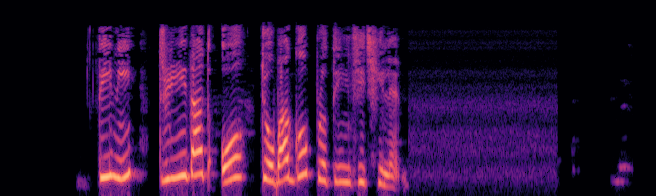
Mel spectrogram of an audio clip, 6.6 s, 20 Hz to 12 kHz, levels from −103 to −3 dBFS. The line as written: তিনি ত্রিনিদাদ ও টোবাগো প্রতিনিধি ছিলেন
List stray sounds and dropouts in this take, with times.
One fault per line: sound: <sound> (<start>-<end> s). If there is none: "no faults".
no faults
